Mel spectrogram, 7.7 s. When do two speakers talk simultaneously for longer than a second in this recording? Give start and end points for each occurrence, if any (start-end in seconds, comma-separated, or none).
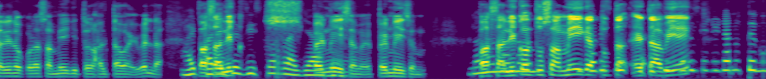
1.9-3.6, 4.8-7.0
